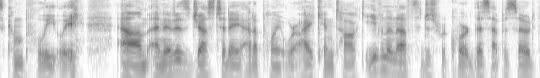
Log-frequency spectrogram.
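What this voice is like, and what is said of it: Weak, strained voice. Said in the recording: “as you can probably hear from my voice, I am still recovering from a sickness where I lost my voice”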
